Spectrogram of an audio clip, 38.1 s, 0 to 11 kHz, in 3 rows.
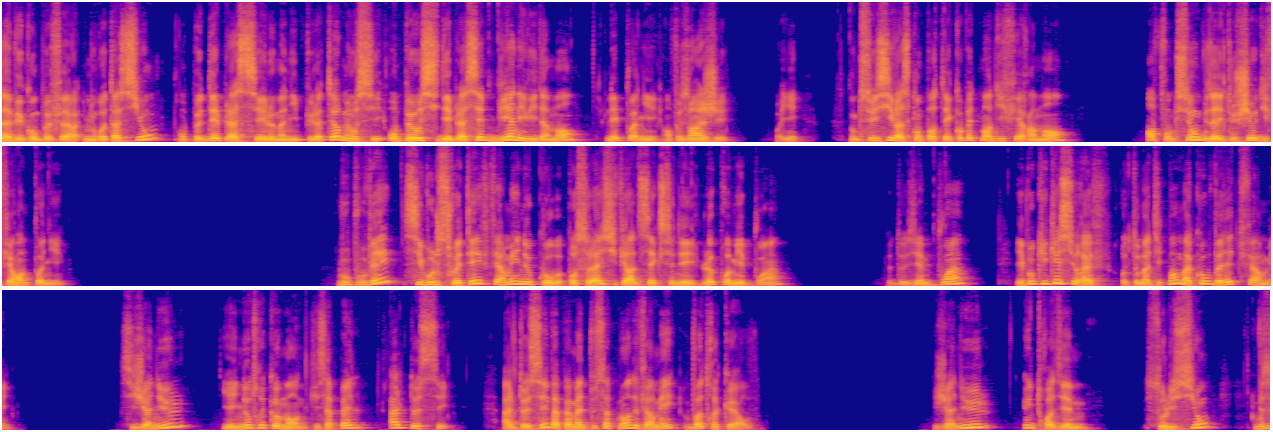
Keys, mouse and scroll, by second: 4.9 click, 6.8 g, 8.5 click, 9.4 click, 10.5 g, 13.1 click, 16.3-16.8 scroll down 1, 16.8-19.5 scroll up 1, 19.5 click, 23.4 f, 26.3 z, 29.7 alt+c, 34.8 z, 36.3 scroll down 1.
